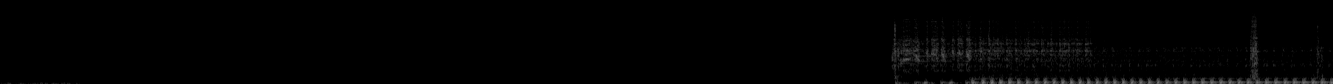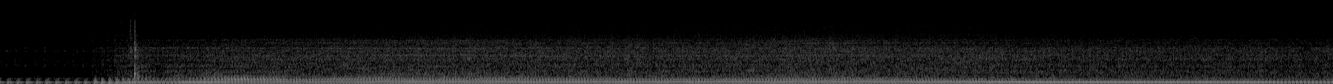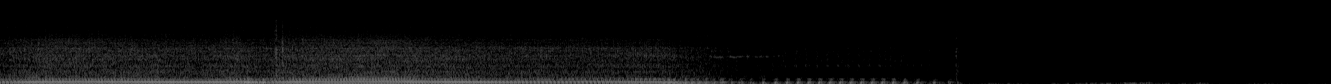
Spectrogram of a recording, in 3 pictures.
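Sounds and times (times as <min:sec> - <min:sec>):
2006 Polaris Sportsman 500 ATV engine and transmission driving, onboard: 0:09.0 - 0:36.3.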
